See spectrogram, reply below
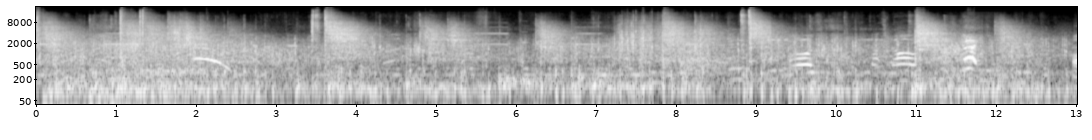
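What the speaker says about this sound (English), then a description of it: "colonial militia intercepted them, opening fire on the advancing troops" Musket volleys from Revolutionary War era colonial militia, a dense crackle of overlapping shots and booms at varied distances, with a voice talking over the continuous gunfire.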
